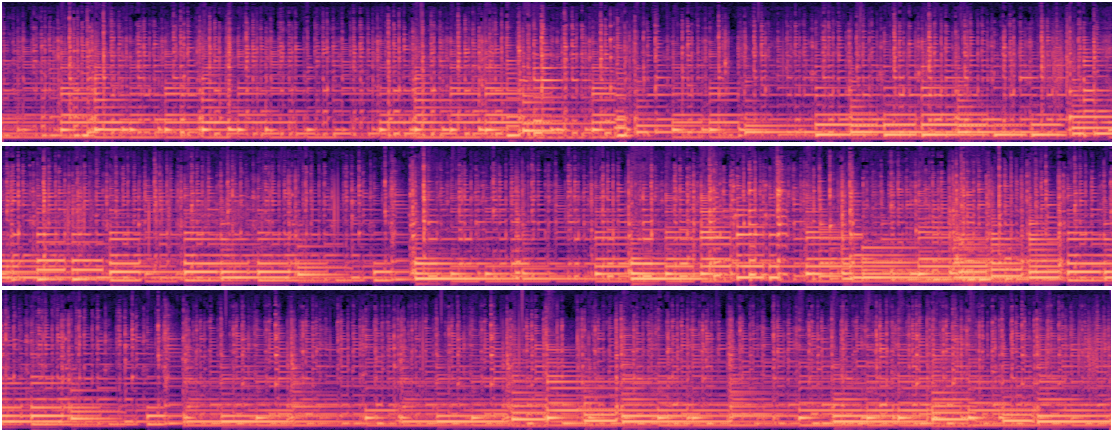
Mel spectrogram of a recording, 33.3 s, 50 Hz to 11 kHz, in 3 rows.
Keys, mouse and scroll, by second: 4.1 right click, 4.5 ctrl+click, 29.0 right click, 29.6 shift+click, 30.0 shift+click, 31.9 ctrl+shift+click, 32.5 ctrl+shift+click, 32.8 ctrl+shift+click, 33.1 ctrl+shift+click.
